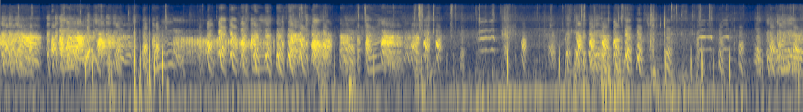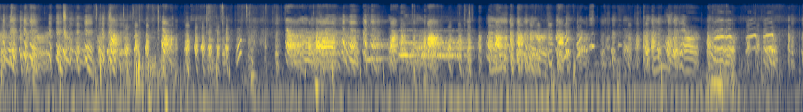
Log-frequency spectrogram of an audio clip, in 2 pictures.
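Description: Caged birds calling loudly in harsh, rapid chattering squawks, in long bouts broken by a few short pauses.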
